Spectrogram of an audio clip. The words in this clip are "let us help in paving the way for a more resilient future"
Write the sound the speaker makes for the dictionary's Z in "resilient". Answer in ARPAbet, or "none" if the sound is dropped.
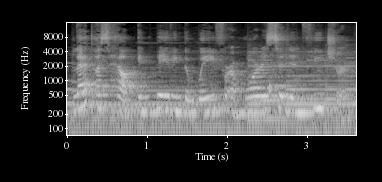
S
